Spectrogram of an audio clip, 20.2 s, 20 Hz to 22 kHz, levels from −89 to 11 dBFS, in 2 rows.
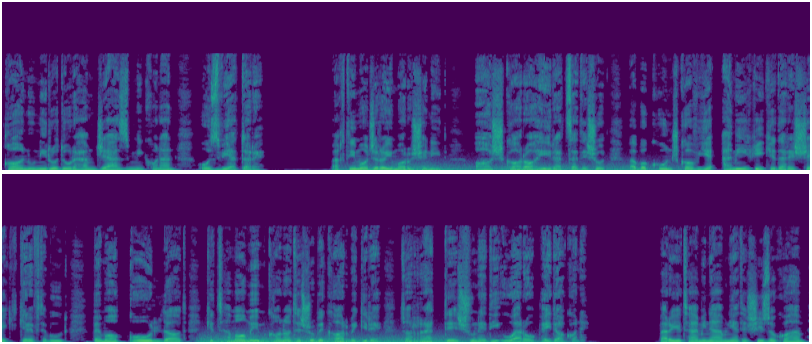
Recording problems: wind noise on the microphone; occasional gusts; from 4 to 8.5 s and from 13 to 17 s; 15 dB below the speech

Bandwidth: 15 kHz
